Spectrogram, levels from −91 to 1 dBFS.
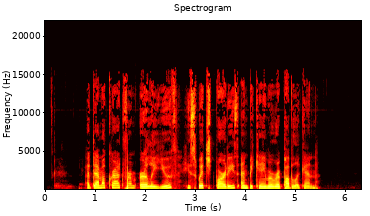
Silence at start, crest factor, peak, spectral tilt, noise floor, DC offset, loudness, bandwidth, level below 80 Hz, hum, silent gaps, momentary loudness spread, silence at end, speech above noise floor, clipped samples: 0.85 s; 18 dB; -2 dBFS; -5 dB/octave; -78 dBFS; under 0.1%; -21 LUFS; 16 kHz; -52 dBFS; none; none; 8 LU; 0.9 s; 57 dB; under 0.1%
